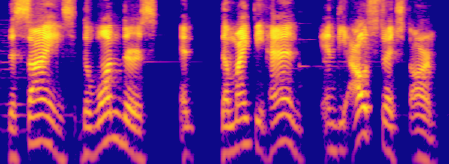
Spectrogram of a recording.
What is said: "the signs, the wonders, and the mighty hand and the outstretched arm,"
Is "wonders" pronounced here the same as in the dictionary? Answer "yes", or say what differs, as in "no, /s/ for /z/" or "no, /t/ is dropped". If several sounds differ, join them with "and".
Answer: no, /s/ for /z/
